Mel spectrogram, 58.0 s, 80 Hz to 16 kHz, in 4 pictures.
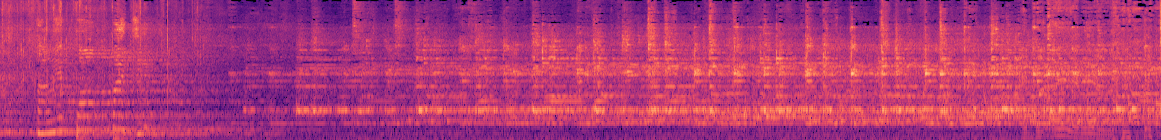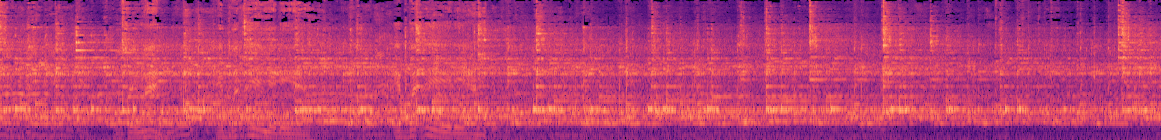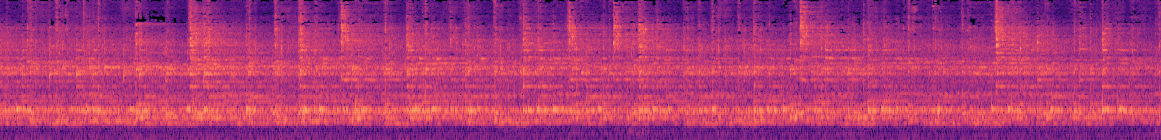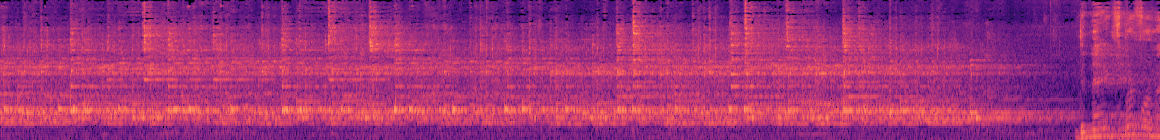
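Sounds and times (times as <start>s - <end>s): small gongs struck rhythmically: 0.0s - 58.0s.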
